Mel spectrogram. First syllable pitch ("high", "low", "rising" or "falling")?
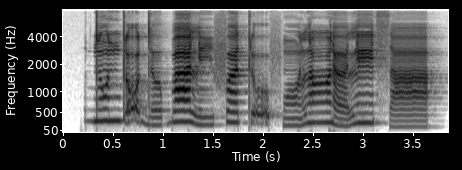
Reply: high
